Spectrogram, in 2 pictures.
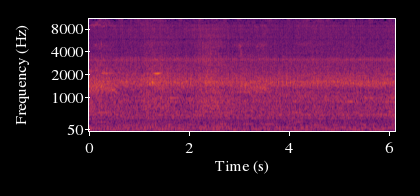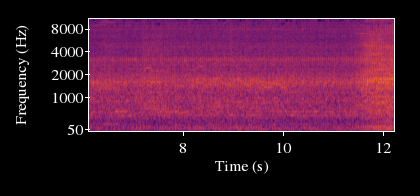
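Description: Small single-cylinder 150 cc motorcycle engine idling while stopped at a traffic light, with steady street traffic noise around it; the engine sound swells near the end as the bike begins to pull away.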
